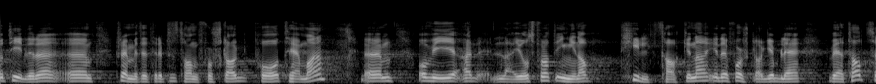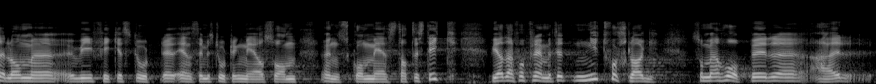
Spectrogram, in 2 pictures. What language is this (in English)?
Norwegian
